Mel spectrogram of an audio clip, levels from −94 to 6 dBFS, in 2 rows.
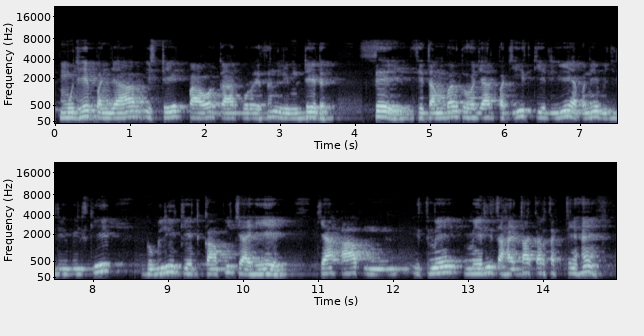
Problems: none marked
